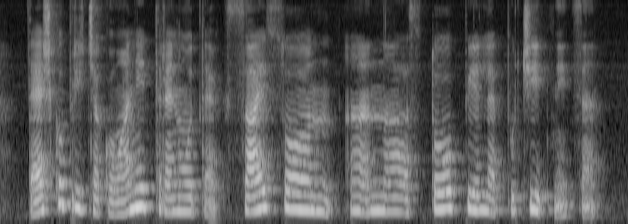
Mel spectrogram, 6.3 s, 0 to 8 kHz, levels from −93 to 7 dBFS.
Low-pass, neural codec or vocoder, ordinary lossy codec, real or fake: none; none; none; real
